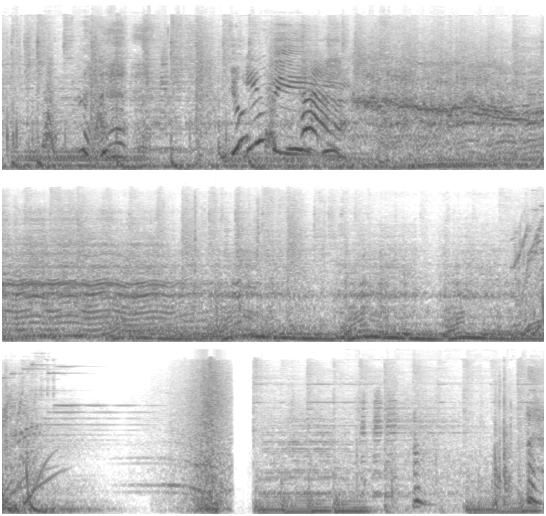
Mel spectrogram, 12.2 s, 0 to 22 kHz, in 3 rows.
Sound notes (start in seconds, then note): 2.1 tires squealing; 4.7 engines revving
